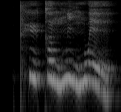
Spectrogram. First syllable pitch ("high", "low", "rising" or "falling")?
falling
